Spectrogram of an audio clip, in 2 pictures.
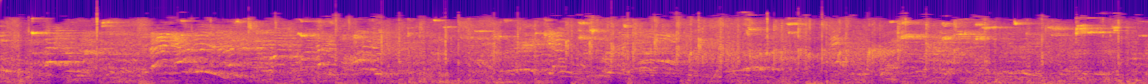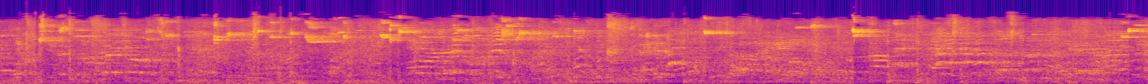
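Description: A crowd of spectators cheers and talks in an echoing gym.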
